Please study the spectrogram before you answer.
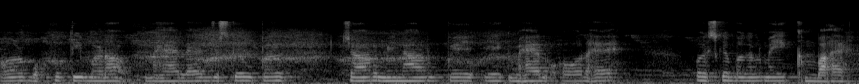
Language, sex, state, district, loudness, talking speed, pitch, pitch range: Hindi, male, Uttar Pradesh, Jalaun, -36 LUFS, 155 wpm, 165 Hz, 155-170 Hz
